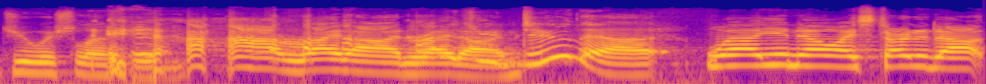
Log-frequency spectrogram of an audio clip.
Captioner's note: laughs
